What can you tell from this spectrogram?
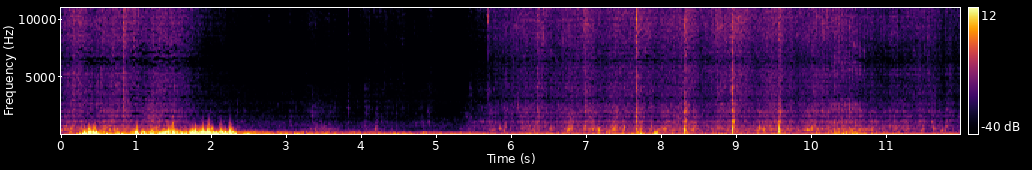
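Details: Splashing water and wind noise dominate, loudest in the first two seconds, followed by lighter sloshing and small knocks; no animal voice is heard.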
